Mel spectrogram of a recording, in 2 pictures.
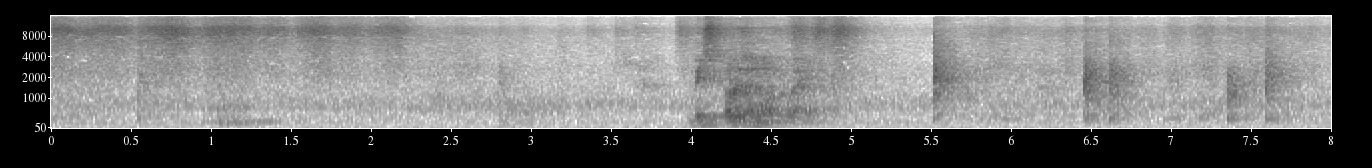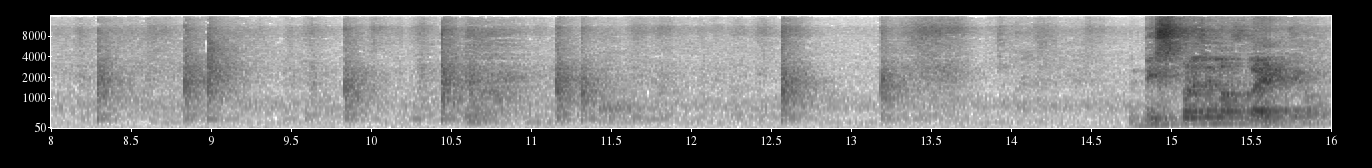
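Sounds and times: chalk writing on a blackboard: 0:00.0 - 0:02.2, 0:04.8 - 0:13.8.

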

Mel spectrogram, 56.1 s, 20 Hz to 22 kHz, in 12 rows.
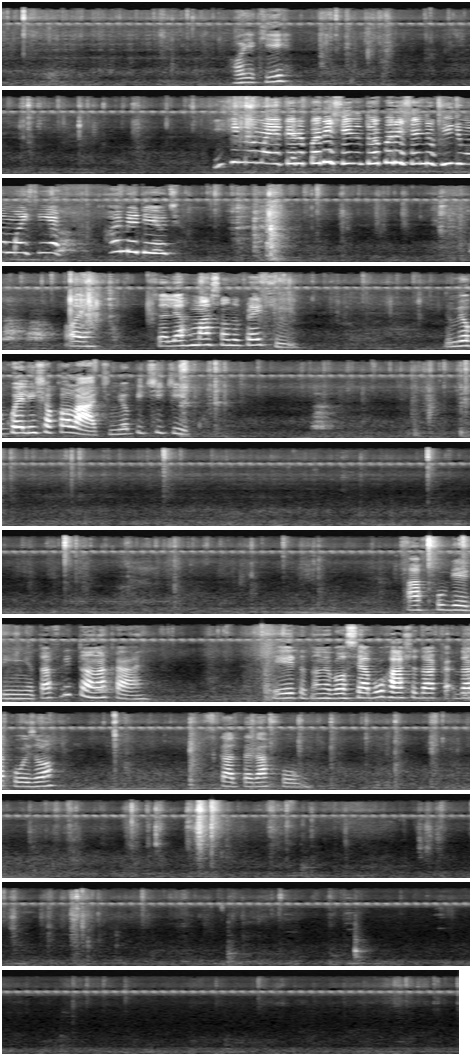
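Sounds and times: sharp pops and crackles: 0:00.0 - 0:36.0, 0:37.3 - 0:51.3
crickets trilling: 0:00.0 - 0:56.0.

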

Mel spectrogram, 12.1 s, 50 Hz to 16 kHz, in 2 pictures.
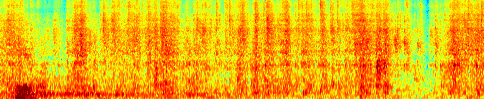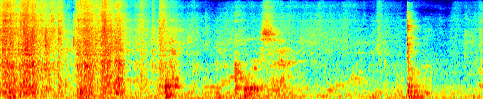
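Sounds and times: food packaging crinkling: 0:00.0 - 0:08.4.

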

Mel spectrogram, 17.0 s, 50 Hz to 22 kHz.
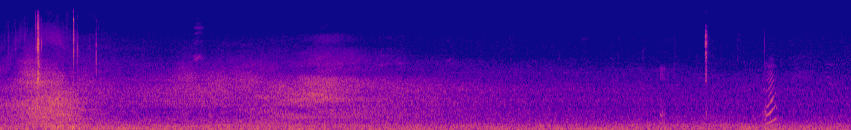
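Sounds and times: car passing: 0:00.0 - 0:08.9
distant traffic rumble: 0:00.0 - 0:17.0.

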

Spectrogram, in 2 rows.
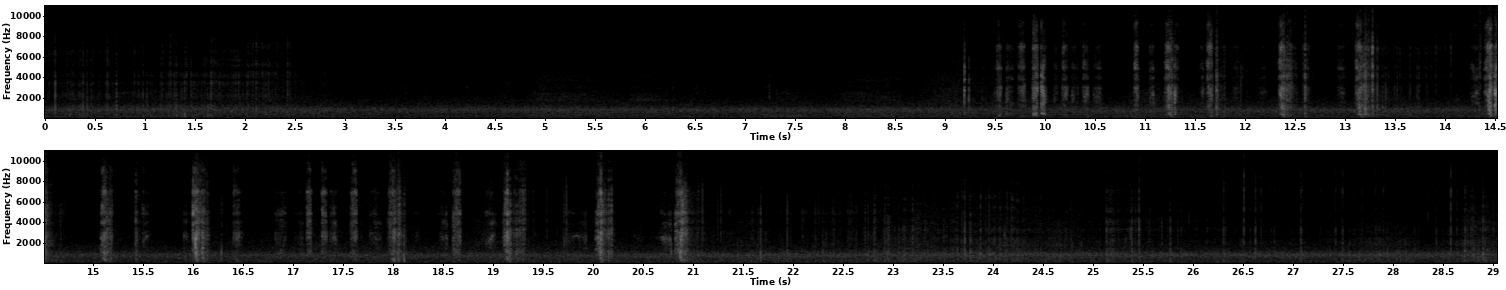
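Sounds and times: knife scraping fire steel: 0:09.2 - 0:24.8.

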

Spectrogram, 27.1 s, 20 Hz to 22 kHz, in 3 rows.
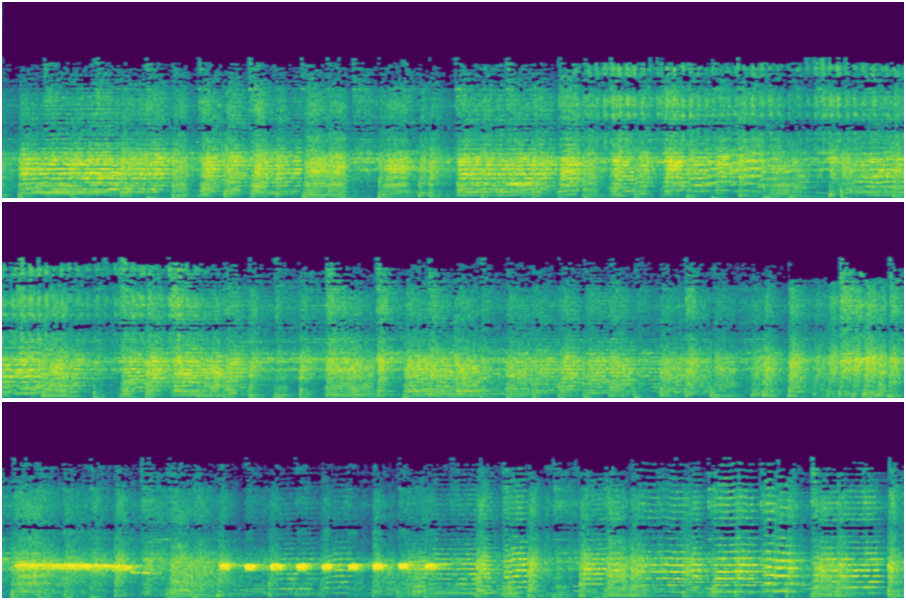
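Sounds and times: brass band playing: 0:00.0 - 0:27.0
quick short high notes: 0:18.1 - 0:24.0
shrill high held note: 0:18.2 - 0:22.6.

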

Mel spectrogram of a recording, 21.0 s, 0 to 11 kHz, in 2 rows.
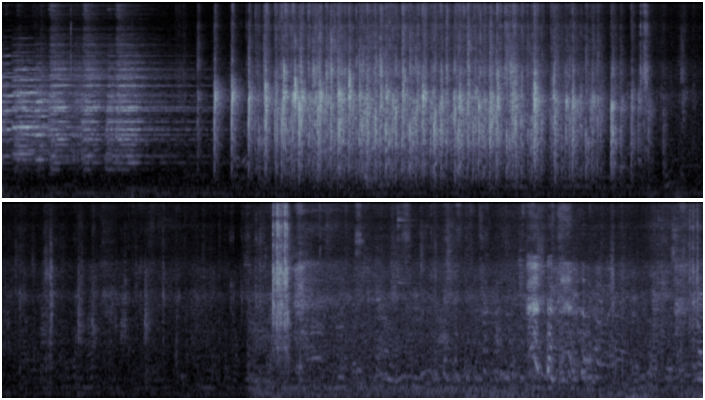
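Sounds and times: audience applauding: 0:02.9 - 0:09.9.

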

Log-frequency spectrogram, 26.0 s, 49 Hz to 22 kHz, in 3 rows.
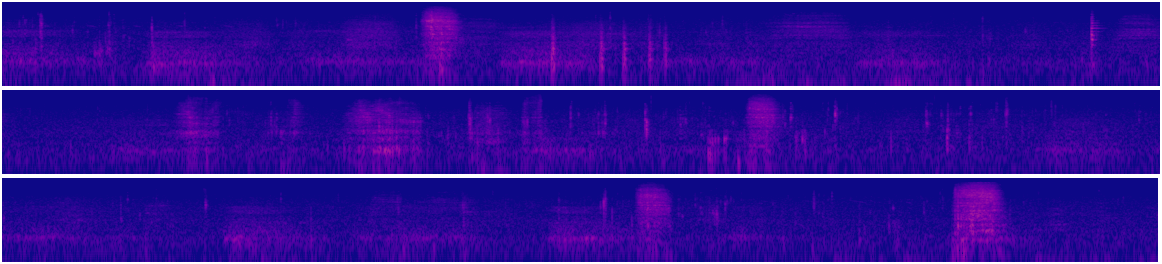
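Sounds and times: man chewing food: 0:10.7 - 0:19.6, 0:21.5 - 0:24.1
hissing breaths: 0:24.5 - 0:25.0.

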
